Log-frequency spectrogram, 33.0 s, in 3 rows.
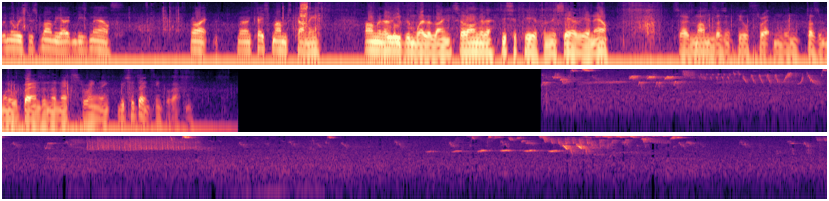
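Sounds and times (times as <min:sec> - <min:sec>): small birds chirping and trilling: 0:18.2 - 0:33.0.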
